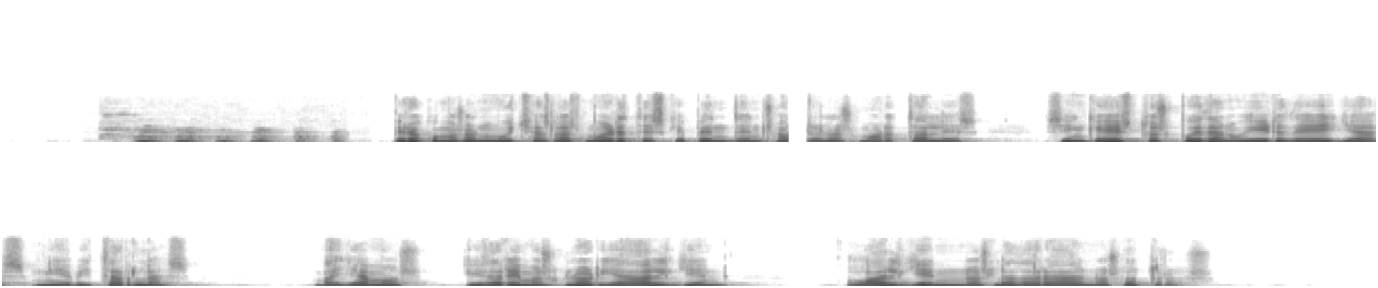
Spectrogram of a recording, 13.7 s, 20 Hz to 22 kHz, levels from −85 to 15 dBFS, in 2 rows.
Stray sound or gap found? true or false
true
